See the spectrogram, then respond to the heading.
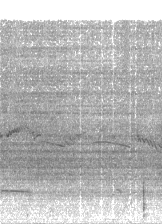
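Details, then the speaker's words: Presto pressure canner heating up with the safety valve popped up: soft, steady hiss with one brief spit of water at the vent before venting begins; normal heat-up noise. "oh it was doing it a moment ago the water was starting to spit out of there and you can hear it's making some noise"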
